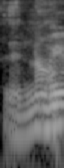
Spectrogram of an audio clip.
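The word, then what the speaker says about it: Le Nôtre: Lenôtre. Muy bien, muy bien. Bueno, muy bien, pues. y después está la Pronunciado.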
